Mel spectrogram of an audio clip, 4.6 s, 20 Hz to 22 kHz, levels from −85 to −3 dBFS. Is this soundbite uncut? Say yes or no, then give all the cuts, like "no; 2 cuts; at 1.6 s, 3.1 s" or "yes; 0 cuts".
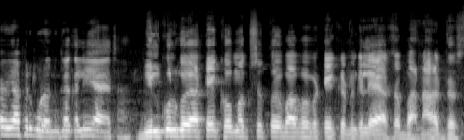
yes; 0 cuts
